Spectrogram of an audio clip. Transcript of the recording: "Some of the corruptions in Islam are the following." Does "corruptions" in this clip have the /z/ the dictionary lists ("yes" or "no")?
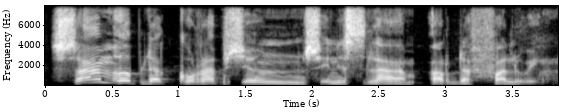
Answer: no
